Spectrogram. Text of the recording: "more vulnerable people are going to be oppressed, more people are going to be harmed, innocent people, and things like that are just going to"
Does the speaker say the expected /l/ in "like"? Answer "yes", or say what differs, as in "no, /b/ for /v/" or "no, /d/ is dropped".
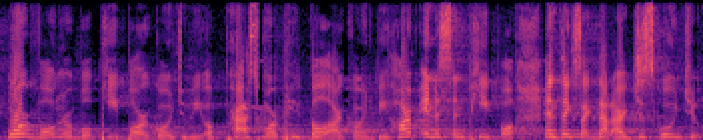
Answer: yes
